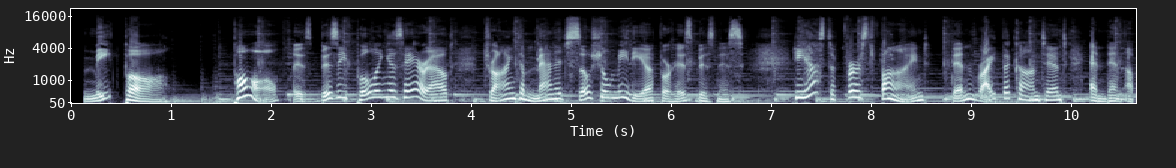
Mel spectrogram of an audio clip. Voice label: Explainer Videos

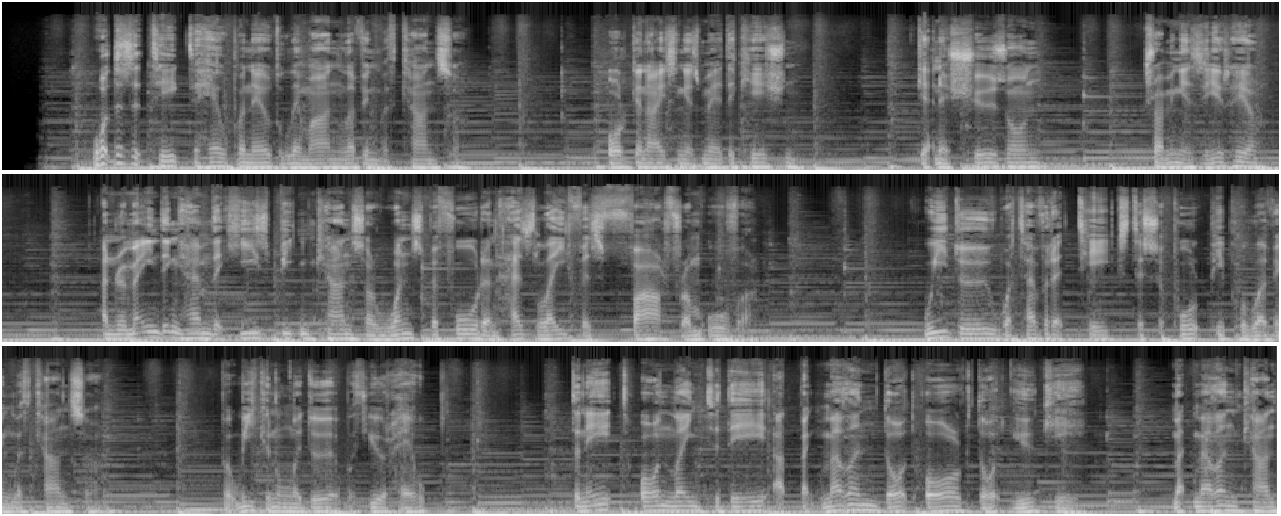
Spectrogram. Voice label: Cancer Commercial; Macmillan

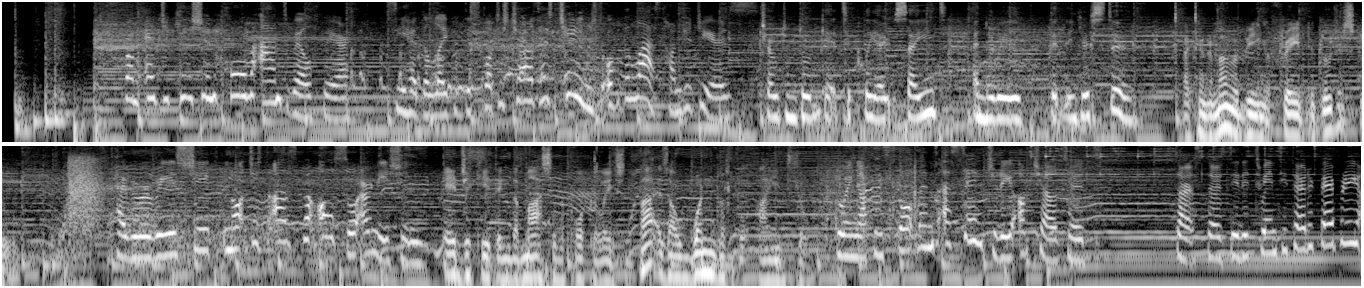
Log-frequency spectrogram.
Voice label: Idents Promos and Trails; BBC

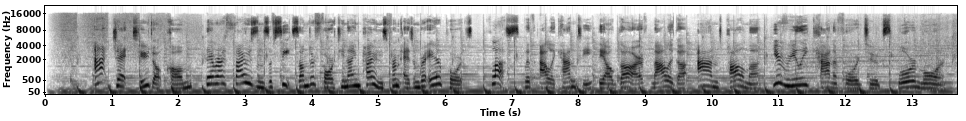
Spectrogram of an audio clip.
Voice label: Commercial; Jet 2

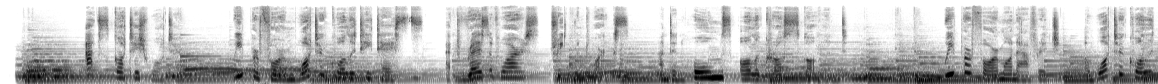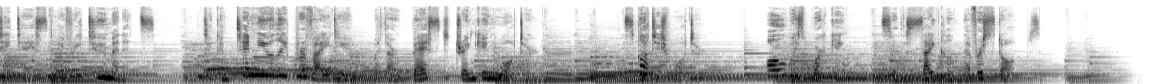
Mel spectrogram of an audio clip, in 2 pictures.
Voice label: Commercial; Scottish Water

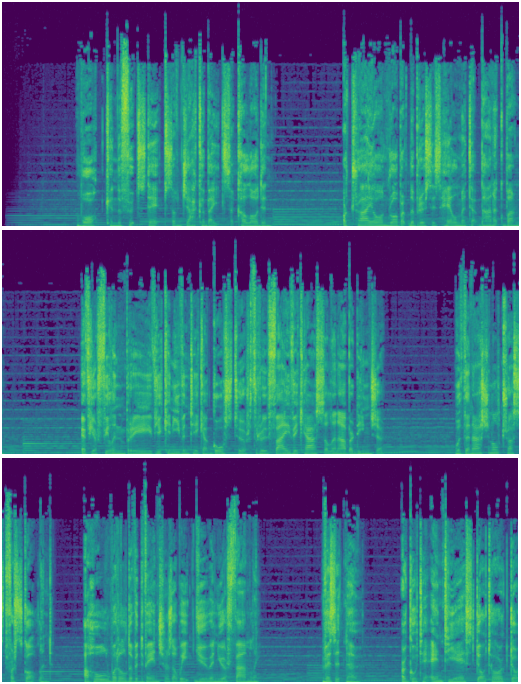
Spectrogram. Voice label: Commercial; National Trust Scotland

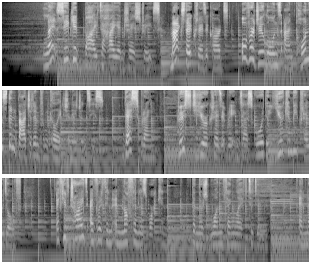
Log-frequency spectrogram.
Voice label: Corporate Commercial; Creative Credit Solutions

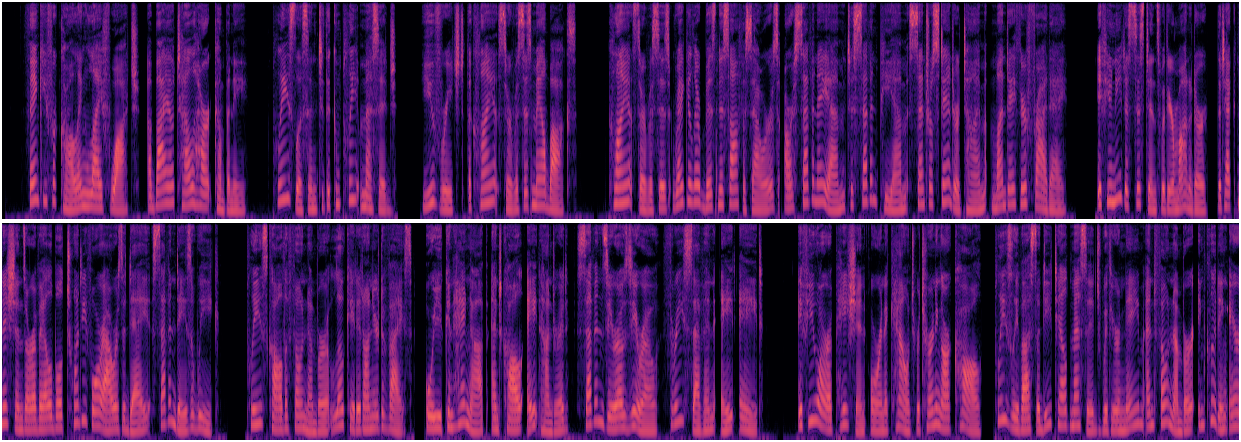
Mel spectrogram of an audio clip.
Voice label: IVR

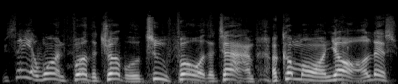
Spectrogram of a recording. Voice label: Vocals ('come on, y'all'); What Evil Lurks

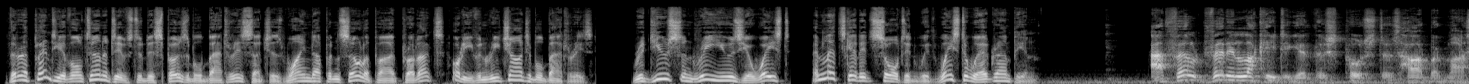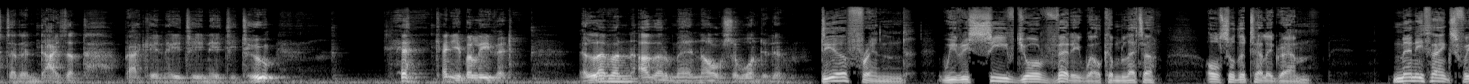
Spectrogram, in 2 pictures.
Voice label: Advert Samples

